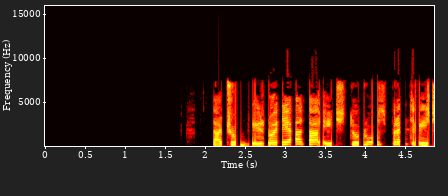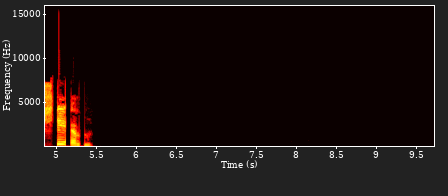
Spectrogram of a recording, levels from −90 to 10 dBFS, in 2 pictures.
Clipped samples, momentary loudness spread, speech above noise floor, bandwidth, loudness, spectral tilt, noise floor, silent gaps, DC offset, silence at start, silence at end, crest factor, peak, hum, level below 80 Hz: under 0.1%; 5 LU; over 76 dB; 7.8 kHz; -14 LUFS; -3.5 dB/octave; under -90 dBFS; none; under 0.1%; 2.1 s; 4.3 s; 18 dB; 0 dBFS; none; -50 dBFS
